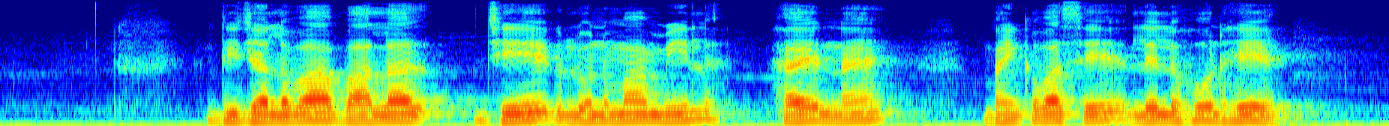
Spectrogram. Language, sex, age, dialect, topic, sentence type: Magahi, male, 36-40, Central/Standard, banking, question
